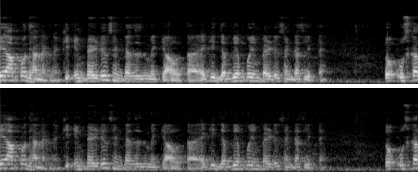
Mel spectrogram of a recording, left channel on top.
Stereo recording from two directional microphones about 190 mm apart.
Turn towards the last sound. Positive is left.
turn(degrees=50)  # may be behind; listen again after turning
